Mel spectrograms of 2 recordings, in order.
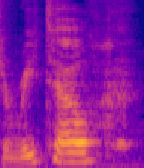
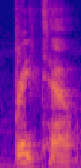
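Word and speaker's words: Rito: fast it's I finally found out how to pronounce the name it's reto I don't know if I've been pronouncing it wrong but reto okay also I'm very confused at the Timeline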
